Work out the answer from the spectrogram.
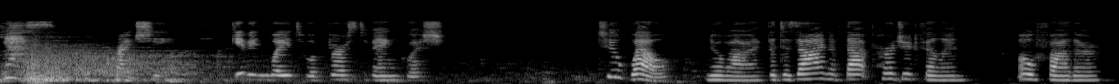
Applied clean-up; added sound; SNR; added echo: classical method WPE with log-MMSE.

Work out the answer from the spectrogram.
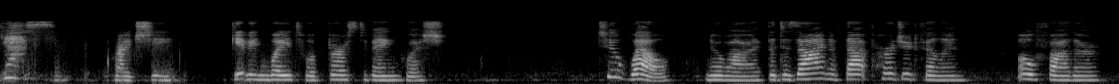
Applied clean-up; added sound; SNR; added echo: neural separator model SepFormer DNS4.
